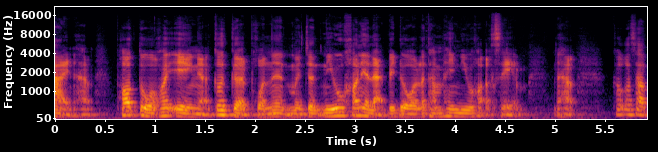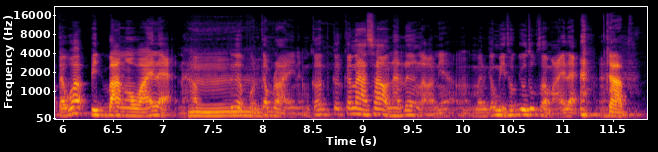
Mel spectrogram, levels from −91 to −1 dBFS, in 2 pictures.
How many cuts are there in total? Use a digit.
0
